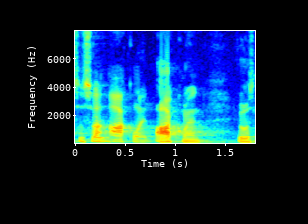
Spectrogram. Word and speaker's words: Ocwen: this document was not created by, is it Oswin? Is that how you pronounce this? Ocwen.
